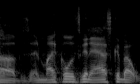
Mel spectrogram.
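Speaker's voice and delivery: normal talking voice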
